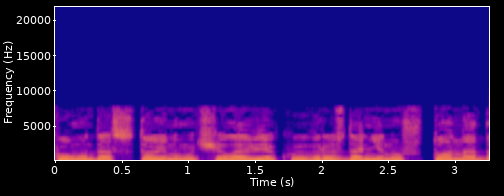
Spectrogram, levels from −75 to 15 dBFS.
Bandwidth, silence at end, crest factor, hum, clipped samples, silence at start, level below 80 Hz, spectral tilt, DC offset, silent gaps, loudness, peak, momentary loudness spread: 8 kHz; 0 s; 10 dB; none; under 0.1%; 0 s; -56 dBFS; -5 dB/octave; under 0.1%; none; -18 LUFS; -8 dBFS; 3 LU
